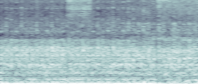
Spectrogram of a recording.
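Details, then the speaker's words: Range Rover Sport idles steadily with a faint mechanical hum during brake servo fault-finding. The servo vacuum tube is disconnected to feel suction, and the vacuum pump is heard working normally; a new TRW servo is suspected faulty. "pressure build up there and you'll hear it down in pump working"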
